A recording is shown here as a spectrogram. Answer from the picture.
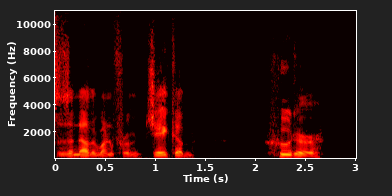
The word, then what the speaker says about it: Hutter: The founder of the Hutterites, Jacob Hutter, is how it'd be pronounced in German, established the Hutterite colonies on the basis of the Schlechtheim.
